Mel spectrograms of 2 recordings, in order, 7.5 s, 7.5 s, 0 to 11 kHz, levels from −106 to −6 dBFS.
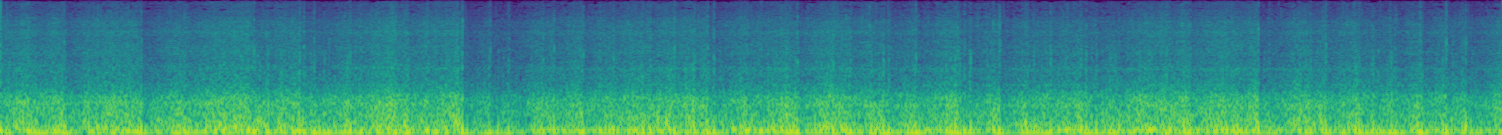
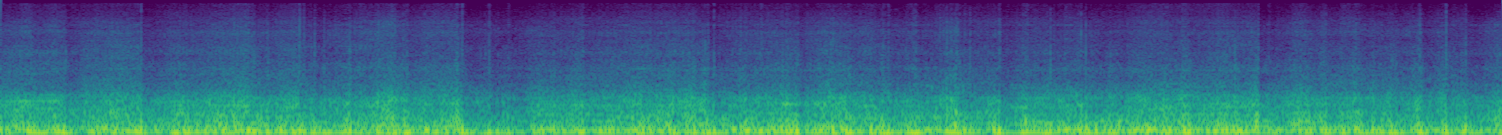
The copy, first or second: second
